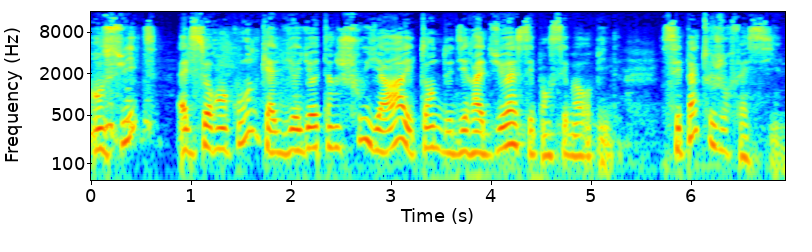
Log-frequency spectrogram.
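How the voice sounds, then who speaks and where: On a very clean recording with a silent background, a woman with a fairly low pitch sounds somewhat breathy, speaking at a moderate pace with lively intonation. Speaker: author. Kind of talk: reading aloud. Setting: live event with audience.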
